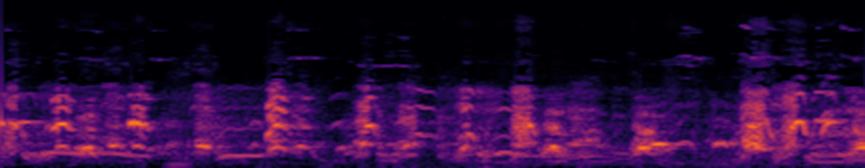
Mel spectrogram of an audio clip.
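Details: Several Alaskan Huskies, working sled dogs at a kennel in Willow, Alaska, getting ready for a run, bark and yelp in quick overlapping bursts, with whiny pitched cries throughout and no pause.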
